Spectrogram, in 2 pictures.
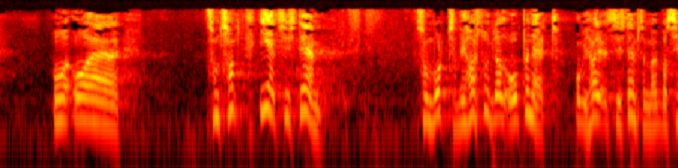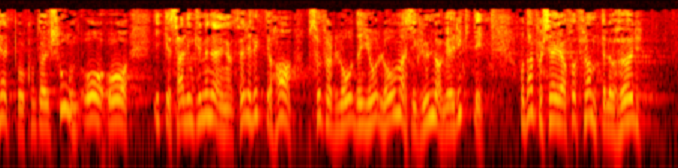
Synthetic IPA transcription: ɔɔ | sɔmsɑkt̪ɪɛt̪sʏst̪eːm | sɔmʋɔʈɔʋɪɦɑɾst̪uːɾɡɾɑːd̪oːpənheːt̪ | ɔʋɪɦɑɾɛt̪sʏst̪eːmsɔmæɾbɑseːʈ̚pʰɔkʰʊnt̪ɾɑd̪ɪkʂuːnɔɔ | ɪkːəsælɪŋkɾɪmɪneːɾɪŋəsɔæɖ̪ɛʋɪk̚t̪ɪɔɦɑː | ɔsœɾɡəfɔɾɑt̪loːd̪ɛjoloːʋmɛsɪɡɾʉnlɑːɡəæɾɪkt̪ɪɔd̪æɾfɔʂeːɾjæɑfɑlfɾɑmːt̪ʰɪlɔɦøːɾə

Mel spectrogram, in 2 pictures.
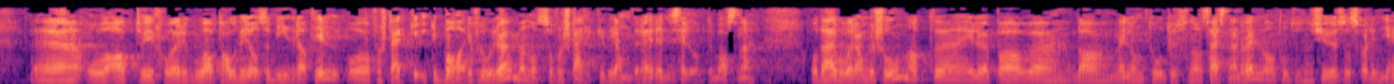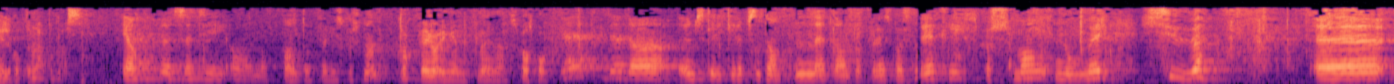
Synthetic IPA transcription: ɔɑt̪ʋɪfoɾɡuːɑːʋt̪ʰɑːləʋɪlɔsːɔbiːd̪ɾɑ̰ːt̪ʰɪlɔfɔʂʈæɾkəɪkːəbɑːɾəfluːɾøːmɛnɔsːɔɔfɔʂʈæ̰ɾkəd̪ɪɑnd̪ɾəɾɛd̪ʋɪshɛlɪkʰɔpt̪əɾbɑːsənə | ɔd̪ɛæɾʋoːɾɑmbɪʂuːnɑt̪ɪløːpəɑʋd̪ɑmɛlːɔmt̪ʰuːt̪ʰʉːsən̩ɔsæɪst̪n̩æːɖɛʋɛlːɔ̰t̪ʰuːt̪ʉːsn̩ɔɕʉːəsɔskɑld̪ɪnyːəhɛlɪkɔp̚t̪əɾɳʋæ̰ːɾəpʰɔplɑ̰s | jɑːkɔpnøt̪sət̪ʰɪlɑɑːnt̪ɔpfœlːɪŋspœʂmoːlt̪ʰɑkfɔɾeɡɔɪŋːənfɔlɛnspœʂmo̰ːlæd̪ɛd̪ɑœnskəɾɪkːəɾɛpɾəsnt̪ʰɑnt̪n̩ɛt̪ɑːnt̪ɔpfœlɪŋspœʂmoɾæt̪ʰɪlspœʂmoːlnʊmːəɾ | ɕʉːə

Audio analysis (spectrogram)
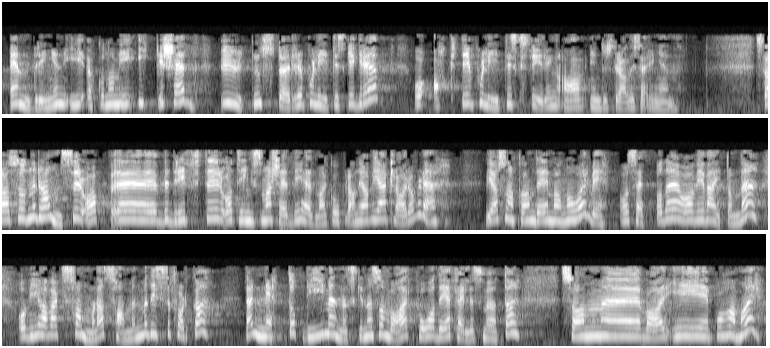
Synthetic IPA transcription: ɛnd̪ɾɪŋənɪʔœkʊnʊmiːʔɪkːəʂɛd̪ː | ʉːt̪n̩st̪œrəpʰʊliːt̪ɪskəɡɾeːpʔɔʔɑkt̪ɪʋpʰʊliːt̪ɪskst̪yːɾɪŋɑʋɪnd̪ʉst̪ɾɪɑlɪsḛːɾɪ̰ŋən | st̪ɑːt̪sʉd̪n̩ɾɑmsəɾɔpː | bəd̪ɾɪft̪əɾɔt̪ʰɪŋːsɔmhɑʂɛd̪ːɪheːd̪mɑɾkɔʊpːlʔɑ̰nːjɑːʋɪæɾkʰlɑːɾoːʋəɖɛ | ʋɪhɑɾʂnɑkːɑɔmd̪ɛɪmɑŋːəoːɾʋɪʔɔsɛt̪ːpɔd̪ɛɔʋɪʋæɪt̪ɔmd̪ɛʔɔʋɪɦɑɾʋæʈːsɑmlɑsɑmːənmɛd̪ɪsːəfɔlkɑ | d̪̥ɛæɳɛt̪ːɔpd̪ɪmɛnːəskənəsɔmʋɑɾpʰɔd̪ɛfɛlːəsmøːt̪ə | sɔmʋɑɾɪpʰɔɦɑmɑɾ

